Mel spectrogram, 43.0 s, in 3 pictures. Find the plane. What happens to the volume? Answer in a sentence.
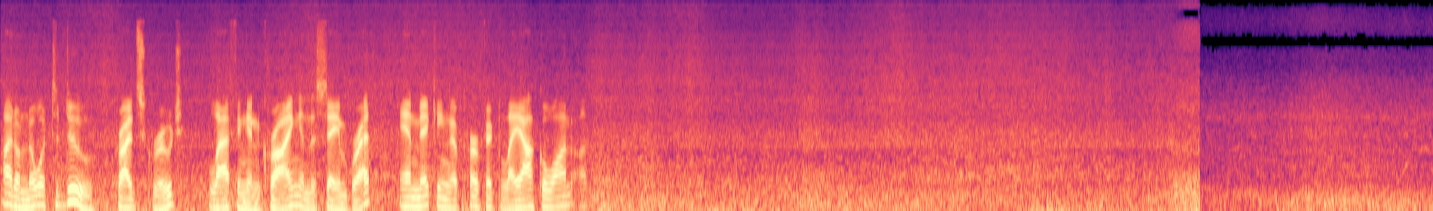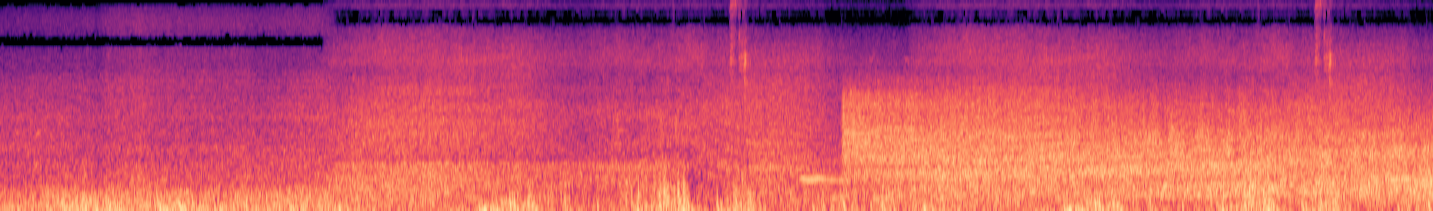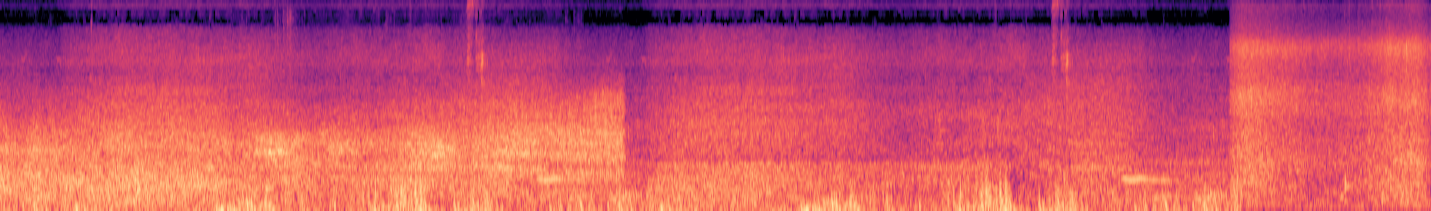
The volume of the plane stays about the same.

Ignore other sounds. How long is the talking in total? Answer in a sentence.
You can hear the talking for 6 seconds altogether.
